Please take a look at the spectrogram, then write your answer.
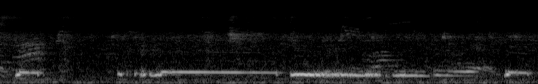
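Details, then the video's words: Kept Barbary dove giving a run of low cooing phrases: short hooted notes and long, even, drawn-out purring coos with brief gaps, ending on a clipped note; faint voices in the background. "Burung puterku manggung"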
